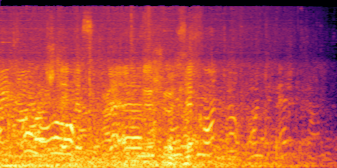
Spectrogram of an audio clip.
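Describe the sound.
A busy outdoor market crowd at the Winterfeldtmarkt murmurs and chatters, many overlapping voices blending into a steady hubbub that gradually fades toward the end.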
